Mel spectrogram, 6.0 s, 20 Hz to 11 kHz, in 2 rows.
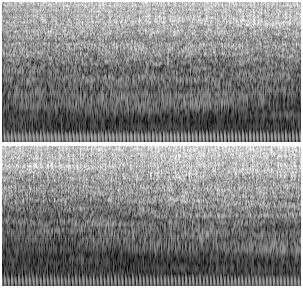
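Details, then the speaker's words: Dayton 11 hp Hauler lawn tractor, after readjusting the carburetor bowl fuel mixture screw that had been set too far out: steady, even low thump about four beats a second at lowest idle, no misses or knocks. "tell you, this thing is a beast. You saw on the lowest idle, right?"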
